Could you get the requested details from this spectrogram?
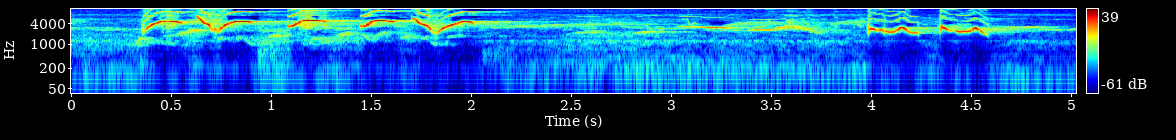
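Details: Oriental magpie-robin singing as a provoking lure: a series of loud swooping whistles, a quieter warbled stretch, then two sharp whistled notes, over a low background hum.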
